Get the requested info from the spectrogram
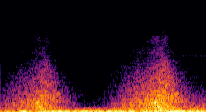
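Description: Two cinematic whoosh sound effects, each swelling and fading, about a second apart, over a low rumbling drone.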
